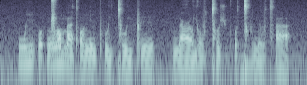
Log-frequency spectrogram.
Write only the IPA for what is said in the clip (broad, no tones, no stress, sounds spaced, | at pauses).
w i ʔ o ʔ ŋ͡ǁ ɔ m a tʼ ɔ n i pʼ u j ǀ u j pʼ ɪ | m ɪ ʕ o j o v ǀ ʊ ʃ pʼ o ɡ͡ǀ i v m ɪ v t͡sʼ a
